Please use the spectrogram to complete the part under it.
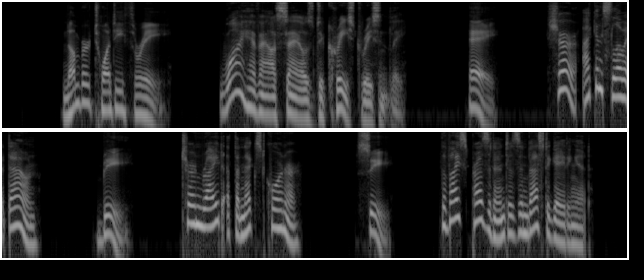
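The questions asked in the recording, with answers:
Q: Why have our sales decreased recently?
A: C: The vice president is investigating it.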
